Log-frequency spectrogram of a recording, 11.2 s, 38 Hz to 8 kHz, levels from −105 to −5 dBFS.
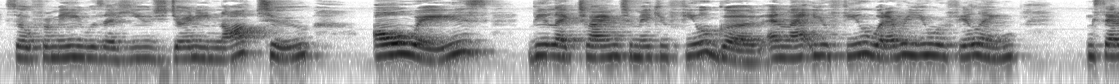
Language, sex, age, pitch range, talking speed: English, female, 20-39, 180-210 Hz, 150 wpm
